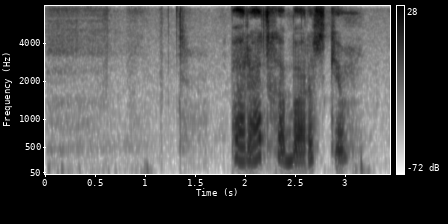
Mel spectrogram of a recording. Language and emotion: Russian, neutral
